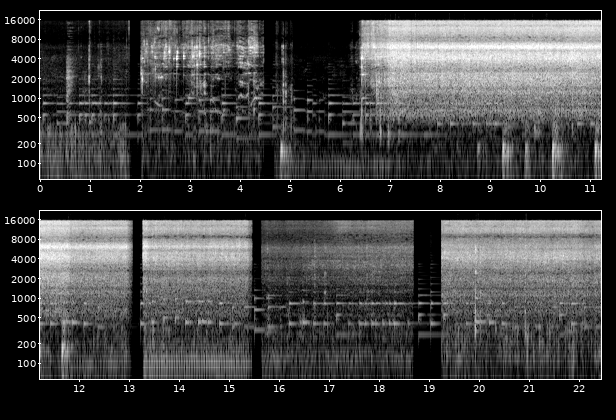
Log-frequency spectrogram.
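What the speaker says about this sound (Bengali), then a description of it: "এবার মাছটা হলুদ লবণ মাখিয়ে হালকা করে ভেজে নিচ্ছি" Fish rubbed with turmeric and salt fries in hot mustard oil in a kadai, a steady loud hiss and sizzle that breaks off briefly a few times and resumes, with faint sounds in the quieter opening.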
